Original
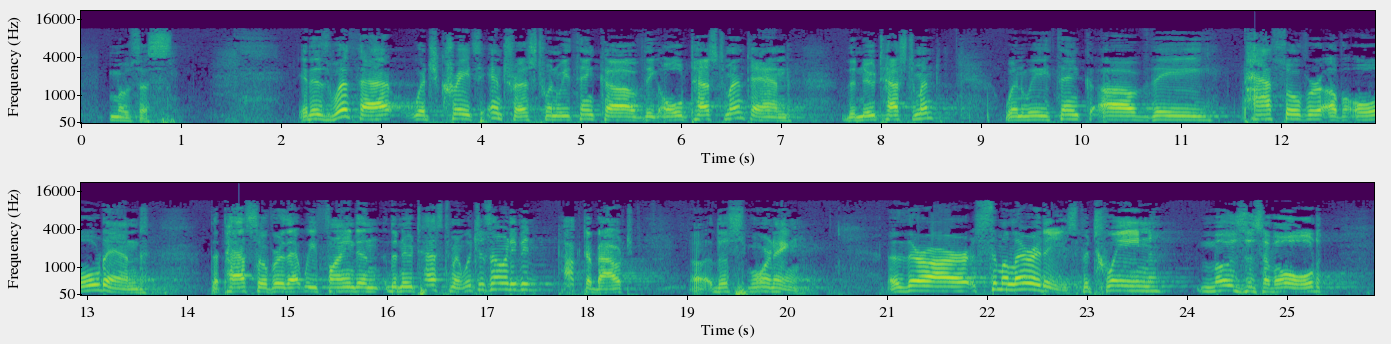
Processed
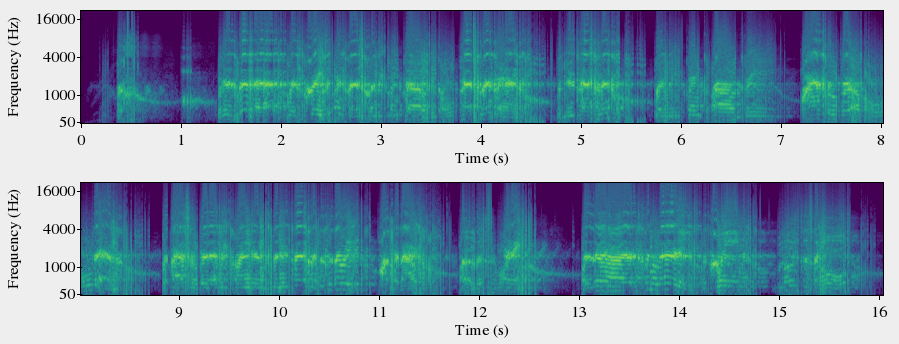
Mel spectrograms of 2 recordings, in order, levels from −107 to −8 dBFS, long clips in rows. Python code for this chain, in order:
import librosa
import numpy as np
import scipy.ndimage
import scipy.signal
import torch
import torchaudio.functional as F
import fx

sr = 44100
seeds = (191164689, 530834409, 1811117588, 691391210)

p1 = fx.tape_start_head(x, sr, length_s=0.59)
p2 = fx.auto_wah(p1, sr, base_hz=710.0, top_hz=1500.0, q=21.0, full_db=-23.0, direction='up')
p3 = fx.stretch_vocoder_free(p2, sr, factor=0.62)
p4 = p3 + fx.echo_thinned(p3, sr, ms=139, feedback_pct=79, hz=510.0, wet_db=-23, dry=0)
p5 = fx.leveller(p4, sr, passes=5)
y = fx.sustainer(p5, sr, db_per_s=68.0)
